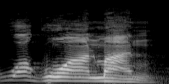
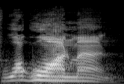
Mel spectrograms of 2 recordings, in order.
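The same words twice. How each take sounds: First: Relaxed Jamaican patois hello, a little louder; Jamaican greeting. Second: Loud, gruff Jamaican shout of a greeting; heavy gruff Jamaican. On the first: Pastor showing the congregation a Jamaican hello, Jamaican accent. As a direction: greet them the easy Jamaican way. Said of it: "they will usually greet you". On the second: Pastor demonstrating a heavy Jamaican greeting, gruff loud Jamaican accent. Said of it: "in a heavy, mm, gruff". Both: Shown as a demonstration.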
